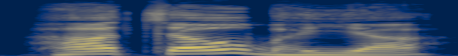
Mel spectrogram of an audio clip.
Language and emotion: Sindhi, neutral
